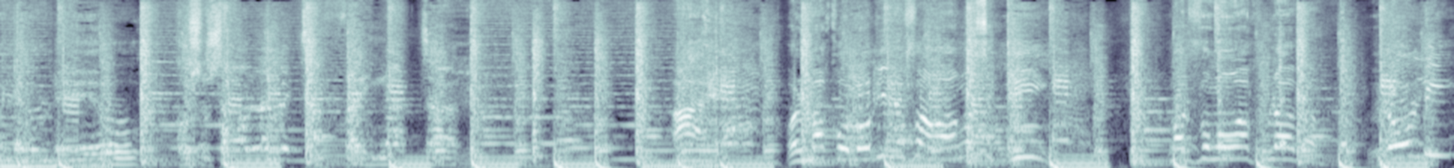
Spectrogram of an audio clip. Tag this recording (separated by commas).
Afrobeat, Music of Africa, Music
